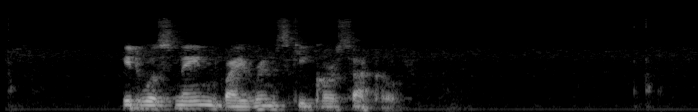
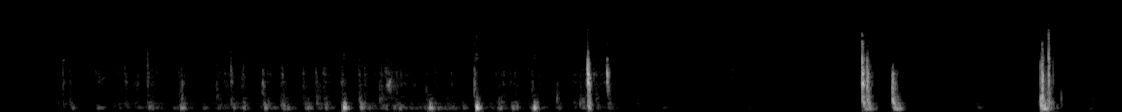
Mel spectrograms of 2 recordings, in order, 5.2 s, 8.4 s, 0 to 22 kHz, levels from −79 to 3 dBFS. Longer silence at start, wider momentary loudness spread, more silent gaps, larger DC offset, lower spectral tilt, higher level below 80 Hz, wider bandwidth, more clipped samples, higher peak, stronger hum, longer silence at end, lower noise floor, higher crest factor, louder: second, 0.9 s vs 1.35 s; second, 10 LU vs 24 LU; neither; neither; about the same, -6 dB/octave vs -5 dB/octave; first, -64 dBFS vs -70 dBFS; first, 11.5 kHz vs 7.6 kHz; neither; second, -12 dBFS vs -8 dBFS; neither; second, 0.35 s vs 0.5 s; second, -68 dBFS vs -83 dBFS; second, 22 dB vs 28 dB; about the same, -31 LUFS vs -32 LUFS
